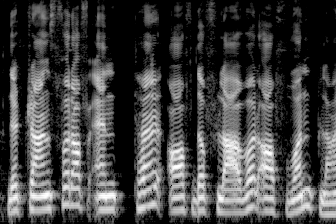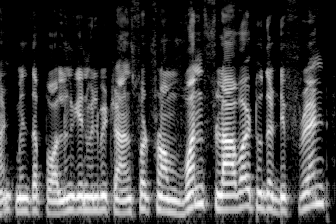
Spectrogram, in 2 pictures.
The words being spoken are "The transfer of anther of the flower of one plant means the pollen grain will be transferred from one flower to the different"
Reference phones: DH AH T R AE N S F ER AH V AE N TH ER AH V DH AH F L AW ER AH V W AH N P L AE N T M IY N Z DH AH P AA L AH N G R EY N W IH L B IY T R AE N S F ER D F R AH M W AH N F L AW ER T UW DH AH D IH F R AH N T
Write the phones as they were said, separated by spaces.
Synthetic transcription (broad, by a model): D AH T R AE N S F ER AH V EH N T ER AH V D AH F L AW ER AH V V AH N P L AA N T M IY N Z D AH P AA L AH N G EY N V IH L B IY T R AE N S F ER D F R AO M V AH N F L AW ER T UW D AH D IH F R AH N T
